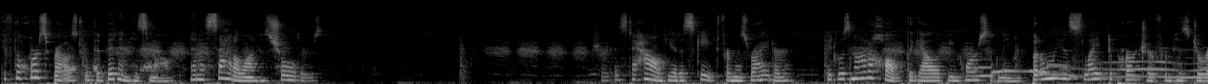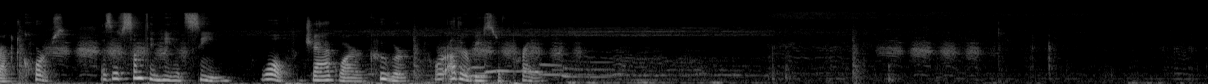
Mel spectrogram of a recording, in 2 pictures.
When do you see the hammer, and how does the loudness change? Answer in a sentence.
The hammer can't be heard in this clip.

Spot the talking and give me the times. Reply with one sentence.
You can hear the talking from 0.0 to 3.2 s and from 6.0 to 17.6 s.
